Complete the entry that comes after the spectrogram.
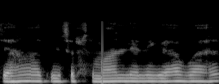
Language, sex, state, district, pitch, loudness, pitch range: Hindi, male, Bihar, Muzaffarpur, 145 Hz, -25 LUFS, 140-145 Hz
